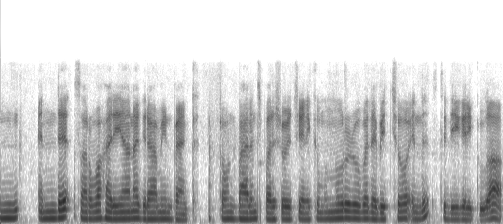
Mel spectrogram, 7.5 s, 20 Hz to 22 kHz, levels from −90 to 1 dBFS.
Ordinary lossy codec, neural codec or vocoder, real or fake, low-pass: Opus, 16 kbps; none; real; 7.2 kHz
